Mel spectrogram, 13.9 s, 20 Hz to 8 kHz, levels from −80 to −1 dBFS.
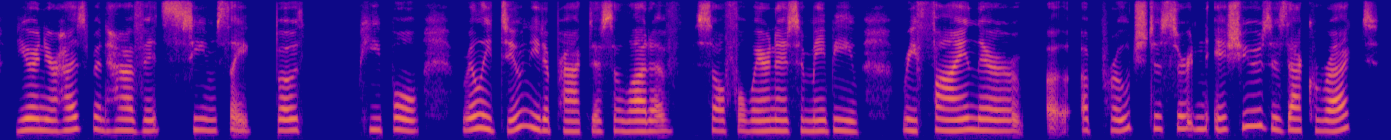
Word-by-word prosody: you 235 +2 0
and 240 -1 +2
your 225 -1 0
husband 245 0 -2
have, 230 -1 -1
it 225 +2 -5
seems 235 -2 +4
like - - -4 0.2
both 235 +1 -1 0.5
people 245 -2 -4 0.4
really 260 +2 0
do 245 +8 0
need 285 -5 -2
to 230 -1 -2
practice 215 0 +1
a 225 - -7
lot 215 0 +2
of 220 0 -6
self-awareness 225 -1 +2
and 220 -1 -7
maybe 225 0 -4 0.4
refine 235 +1 +2
their 225 -2 0 0.2
a 335 -3 -6
approach 240 +2 -1
to 270 -1 +1
certain 265 0 +2
issues, 305 +5 +1
is 245 -3 +3
that 240 -1 0
correct? 230 - -1
235 Hz, 135 wpm, -27 LUFS, 225-250 Hz, 0.5 s, seems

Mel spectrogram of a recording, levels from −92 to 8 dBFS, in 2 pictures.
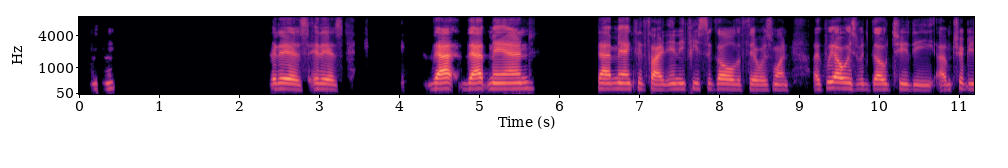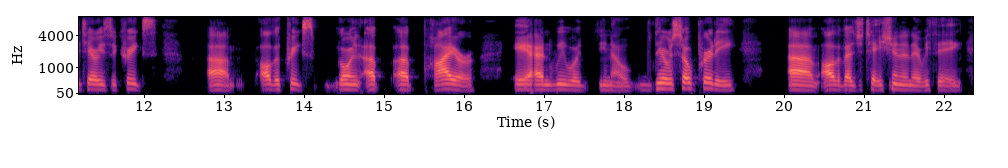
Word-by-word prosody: Mhm. 330 +1 -12 2.0
It 165 - -2
is, 160 -4 +3
it 170 - -2
is 150 -3 -1 1.1
that 175 +1 +9
that 170 +1 +7
man 170 +1 +4 0.8
that 165 -1 +4
man 165 -1 +2
could 170 -2 -11
find 145 0 +2
any 165 +1 -4
piece 165 -1 -8
of 160 - -12
gold 155 -2 +1
if 145 - -15
there 150 -2 -2
was 145 -1 -7
one, 145 -1 -5 0.3
like, 150 -1 -7
we 190 0 +2
always 175 -3 +3
would 155 -2 -13
go 155 -1 +2
to 305 - -6
the, 280 0 -10
um, 140 +2 -5
tributaries, 150 -4 -5
the 145 - -11
creeks, 160 -2 -5 0.6
um, - - 0 0.3
all 150 +1 +2
the 150 0 -6
creeks 155 +5 -3 0.3
going 150 -1 -1
up 150 0 +2 0.2
up 145 -1 +2 0.2
higher, 145 -3 +2 0.5
and 140 - +2
we 155 0 -5
would, 135 -3 -7 0.2
you 140 -1 -11
know, 120 - -10 0.3
they 170 0 0
were 165 - -1
so 175 +2 +2
pretty, 145 -7 -5 0.6
um, 135 -3 +4
all 145 - +3
the - - -8
vegetation 135 +2 -3
and 140 -1 -5
everything, 130 - -8
155 Hz, 145 wpm, -24 LUFS, 140-170 Hz, 2.0 s, that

